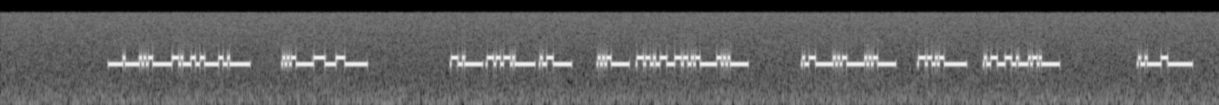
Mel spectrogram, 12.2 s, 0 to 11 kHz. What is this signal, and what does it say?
TTY/TDD text telephone tones (45.45 baud Baudot), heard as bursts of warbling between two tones, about 400 Hz shift, 1600 Hz centre. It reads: SHIPSTON HAS A BRASS BAND.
